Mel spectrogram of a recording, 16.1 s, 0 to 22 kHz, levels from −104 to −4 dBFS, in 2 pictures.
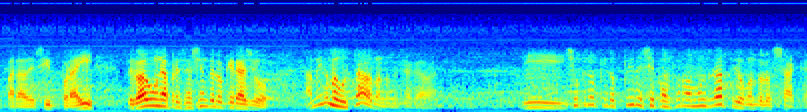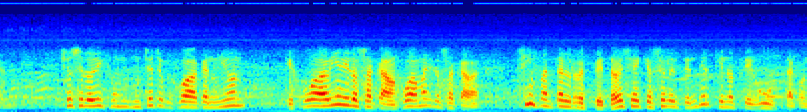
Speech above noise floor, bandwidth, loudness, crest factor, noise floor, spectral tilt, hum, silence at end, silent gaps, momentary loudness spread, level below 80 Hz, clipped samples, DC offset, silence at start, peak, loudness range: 24 dB; 19.5 kHz; -25 LUFS; 22 dB; -49 dBFS; -7.5 dB/octave; none; 0 s; none; 17 LU; -74 dBFS; under 0.1%; under 0.1%; 0.1 s; -4 dBFS; 7 LU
